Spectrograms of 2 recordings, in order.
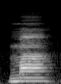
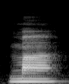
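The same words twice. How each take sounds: First: It is said on the highest level pitch. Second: It is said on a higher level pitch. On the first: "some of you even have a higher pitch, then you can say ma" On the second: "some of you have a higher voice, then you can say ma"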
